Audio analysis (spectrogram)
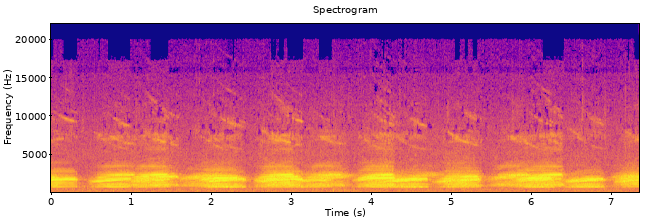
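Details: Frog croaking in a steady series, roughly seven rasping, harmonic-rich croaks in under eight seconds, each about a second long and separated by brief gaps, over a soft constant background hiss.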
